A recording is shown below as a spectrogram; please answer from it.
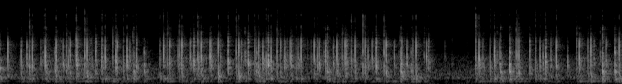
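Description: Fingertips type steadily on a LINK65 compact mechanical keyboard with a white aluminum case, pale pink plastic keycaps and linear switches, resting on a desk. The result is a quick run of short, crisp, clacky key taps with a dry, mid-pitched tone and no ringing. Typing breaks briefly near 1.6 seconds and again around 4.3 to 4.7 seconds before continuing.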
